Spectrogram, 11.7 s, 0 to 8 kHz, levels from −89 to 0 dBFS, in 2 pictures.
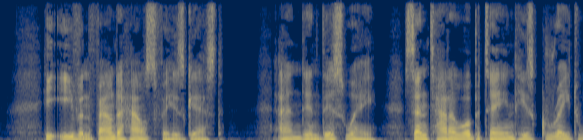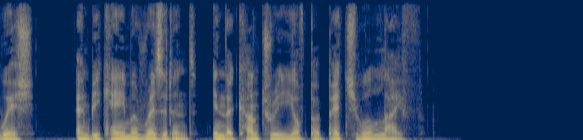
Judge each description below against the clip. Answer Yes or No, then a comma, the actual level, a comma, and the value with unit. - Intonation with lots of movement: Yes, wide, 6.1 semitones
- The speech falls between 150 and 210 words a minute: No, average, 140 wpm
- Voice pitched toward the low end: Yes, very low, 95 Hz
